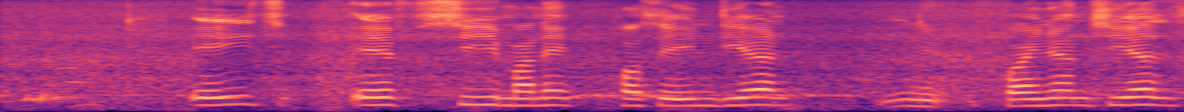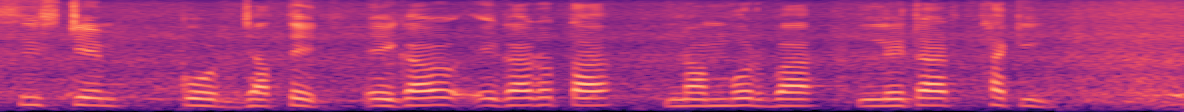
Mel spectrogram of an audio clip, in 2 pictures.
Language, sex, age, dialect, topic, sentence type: Bengali, male, 18-24, Rajbangshi, banking, statement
